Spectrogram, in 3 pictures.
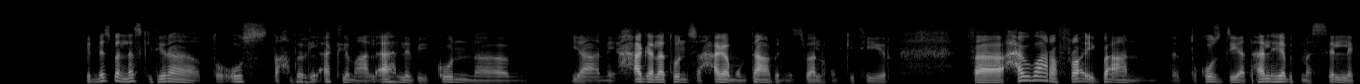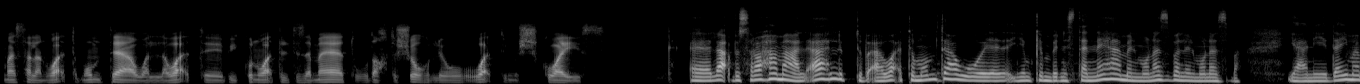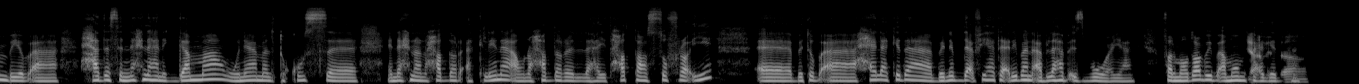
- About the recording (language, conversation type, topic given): Arabic, podcast, إيه طقوس تحضير الأكل مع أهلك؟
- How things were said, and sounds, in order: none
